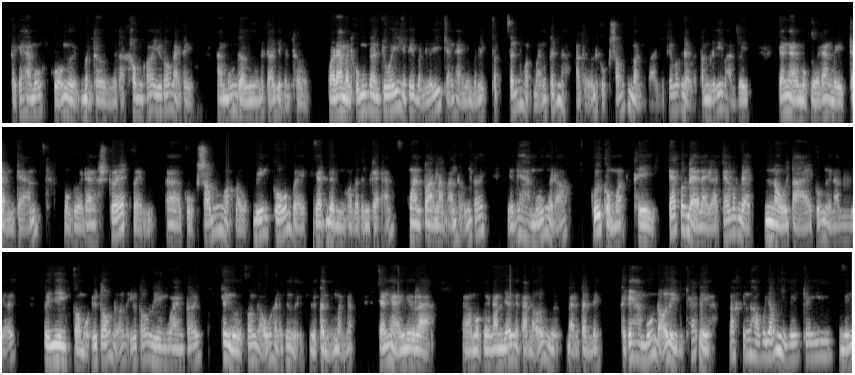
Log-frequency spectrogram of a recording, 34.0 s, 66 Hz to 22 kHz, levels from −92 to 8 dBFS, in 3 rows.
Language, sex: Vietnamese, male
